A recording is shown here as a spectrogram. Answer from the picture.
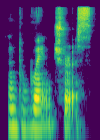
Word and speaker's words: adventurous: need to understand when we say adventurous that Ed Ed takes a secondary stress Ed but venturous venturous so the venturous the when while the second syllable will take the what yes correct the primary stress so first is the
